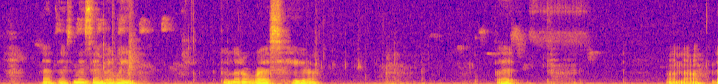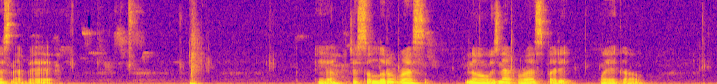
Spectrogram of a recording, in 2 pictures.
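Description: A metal bracelet clicks and rattles softly as it is handled.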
